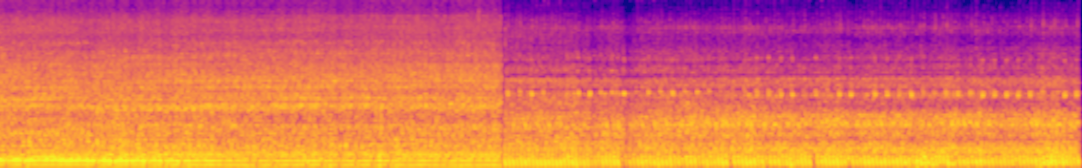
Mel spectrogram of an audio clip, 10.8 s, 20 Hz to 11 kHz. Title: Tiger Explorer 2012 rattling noise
